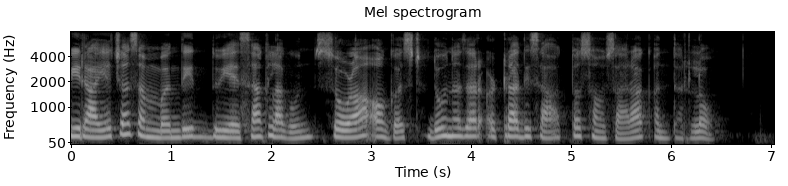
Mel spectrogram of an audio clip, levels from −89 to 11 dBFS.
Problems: none marked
